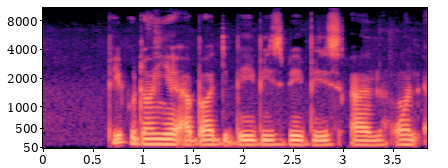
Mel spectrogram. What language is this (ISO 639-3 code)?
pcm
